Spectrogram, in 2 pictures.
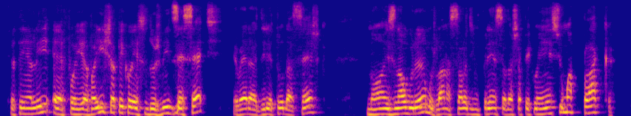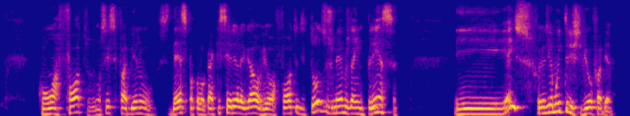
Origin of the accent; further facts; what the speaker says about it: Florianópolis, Santa Catarina, Brazil; meu pai, meu irmão são manezinho aqui de Cacupé, aqui, nós somos manezinho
